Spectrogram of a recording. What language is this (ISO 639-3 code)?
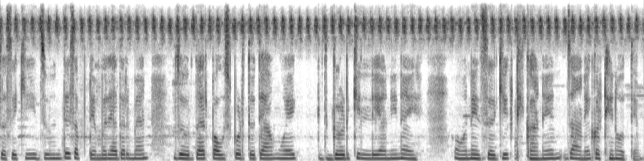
mar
